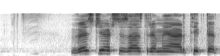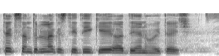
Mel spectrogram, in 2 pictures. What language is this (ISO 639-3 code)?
mai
